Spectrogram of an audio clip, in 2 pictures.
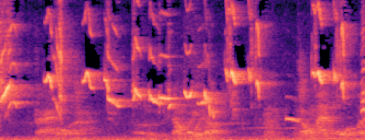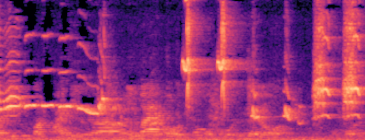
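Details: Forest Oriental magpie-robin singing to a female: rich sequence of clear whistles, buzzy chattering runs and long downslurred notes, ending in high thin repeated whistles, over a low constant hum.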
